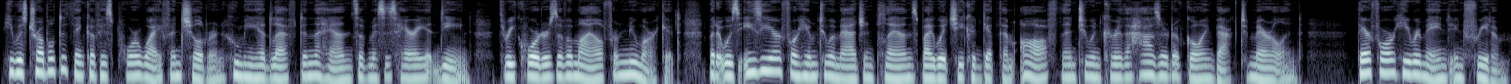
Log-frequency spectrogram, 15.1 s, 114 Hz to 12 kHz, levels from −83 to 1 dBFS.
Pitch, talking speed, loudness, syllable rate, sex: 170 Hz, 240 wpm, -19 LUFS, 5.8 syllables/s, female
